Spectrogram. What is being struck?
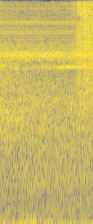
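Nothing is struck.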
